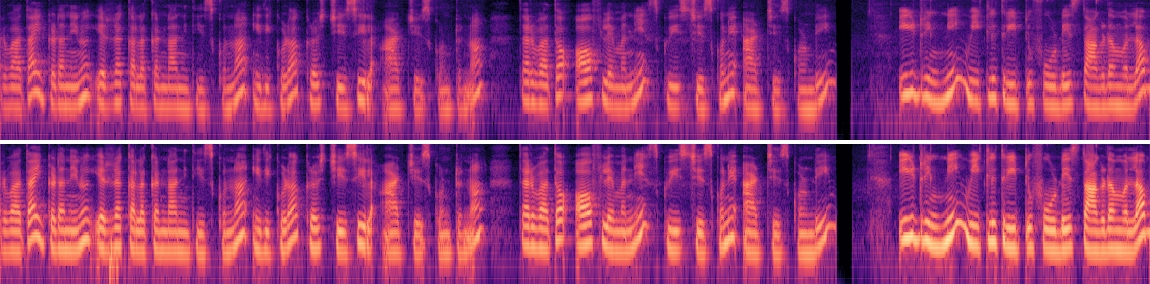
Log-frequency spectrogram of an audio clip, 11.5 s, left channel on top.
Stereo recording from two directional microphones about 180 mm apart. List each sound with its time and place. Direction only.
0.0 s a woman's voice: 35° right (ahead or behind)
9.0 s a woman's voice: 45° right (ahead or behind)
